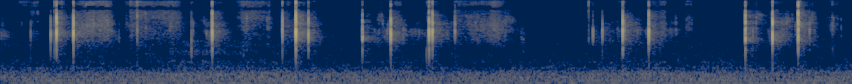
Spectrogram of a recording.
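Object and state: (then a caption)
Plastic rhinestone sticker sheet. A round-tipped dotting tool taps and rubs a flat sheet of rainbow rhinestones and large clear plastic gem stickers on a clear plastic backing. About fourteen short, bright, high-pitched clicks ring out irregularly, with faint scratchy rubbing between them, over a quiet low background hum.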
